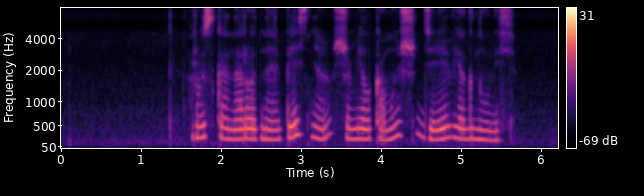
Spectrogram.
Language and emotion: Russian, neutral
